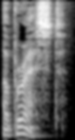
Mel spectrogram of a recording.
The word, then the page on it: abreast: British English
